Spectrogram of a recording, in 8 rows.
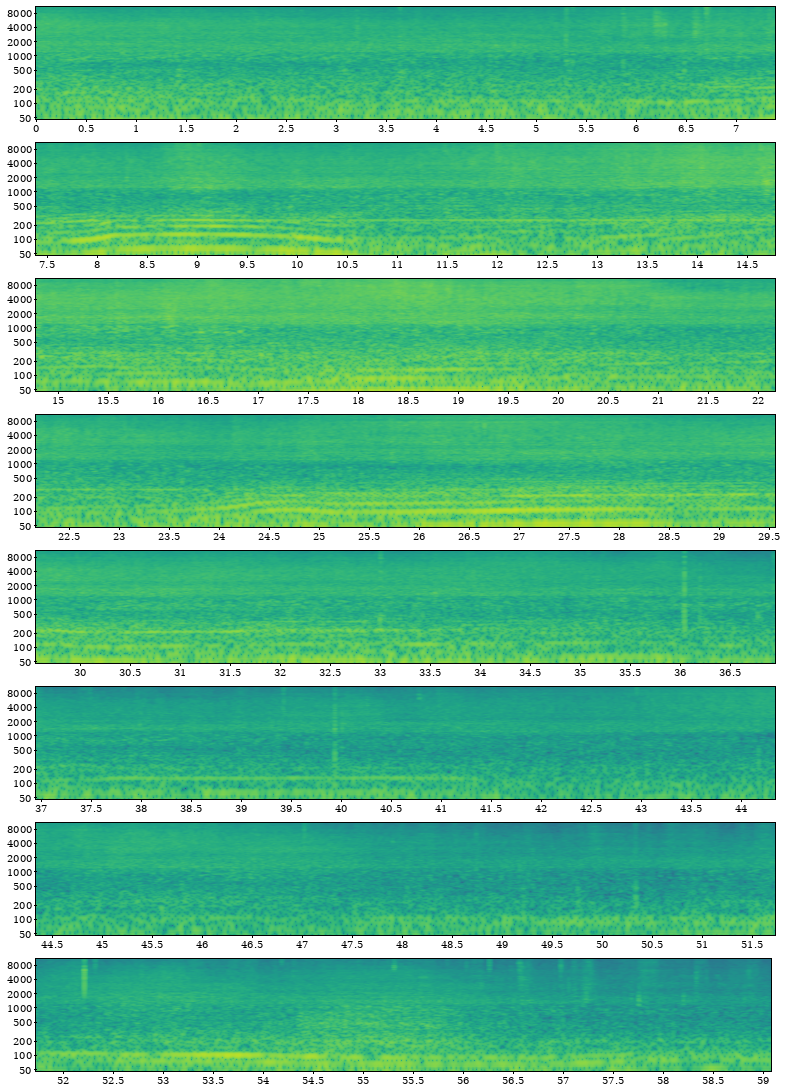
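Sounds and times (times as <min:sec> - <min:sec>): rain hissing: 0:00.0 - 0:36.4
vehicle passing on wet road: 0:00.0 - 0:59.0.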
